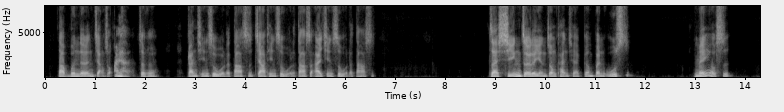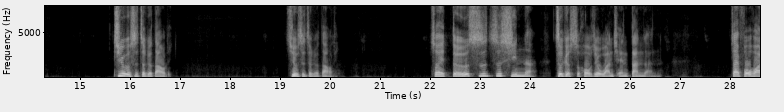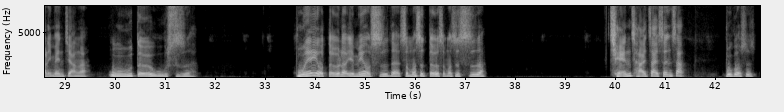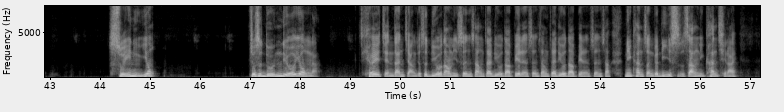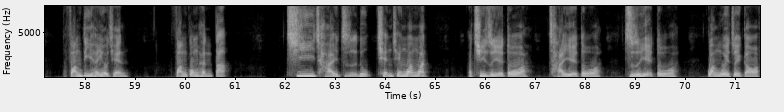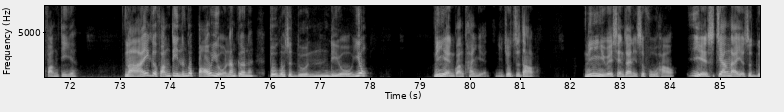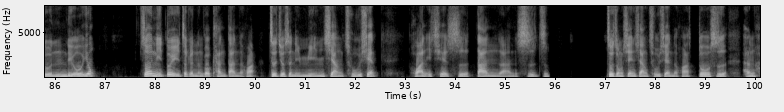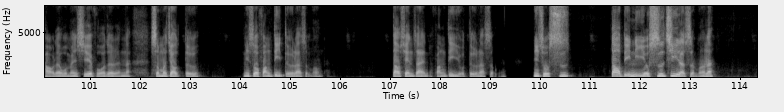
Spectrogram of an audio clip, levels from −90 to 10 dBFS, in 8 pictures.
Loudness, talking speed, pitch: -22 LUFS, 175 characters per minute, 130 Hz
